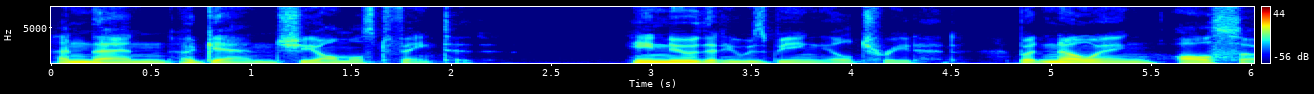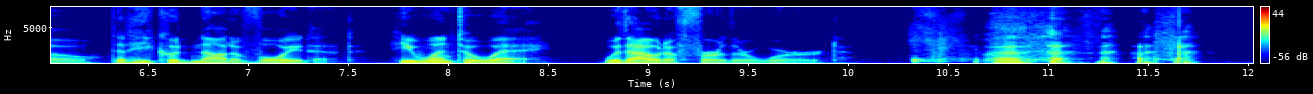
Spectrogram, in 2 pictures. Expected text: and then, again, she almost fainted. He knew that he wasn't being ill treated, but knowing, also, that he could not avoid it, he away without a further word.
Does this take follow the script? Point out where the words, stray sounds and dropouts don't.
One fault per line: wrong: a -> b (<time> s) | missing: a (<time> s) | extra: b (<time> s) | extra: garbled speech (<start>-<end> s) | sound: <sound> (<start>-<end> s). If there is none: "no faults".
wrong: wasn't -> was (3.4 s)
extra: went (7.8 s)
sound: laugh (10.3-11.9 s)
